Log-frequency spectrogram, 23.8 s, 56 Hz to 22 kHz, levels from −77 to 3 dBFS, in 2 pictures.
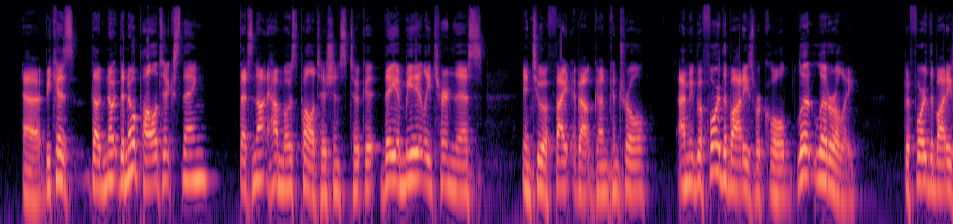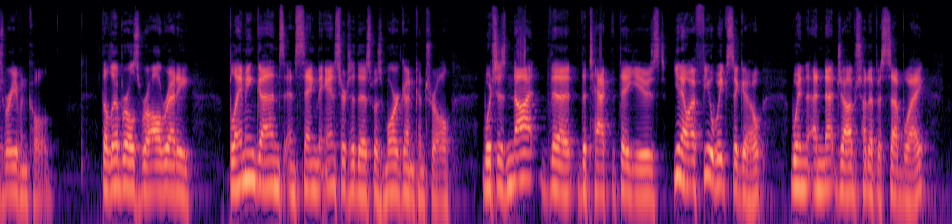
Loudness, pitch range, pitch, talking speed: -18 LUFS, 130-160 Hz, 145 Hz, 200 wpm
